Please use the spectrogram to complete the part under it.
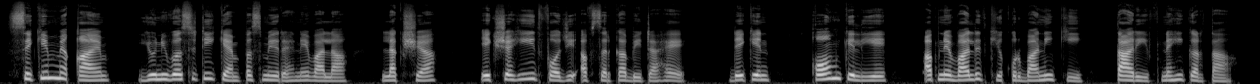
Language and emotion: Urdu, neutral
